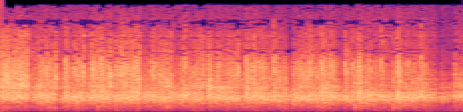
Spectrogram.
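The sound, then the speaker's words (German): Steady applause from an audience, a dense wash of many hands clapping at once, fairly loud and even throughout with no voices over it. “Applaus”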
